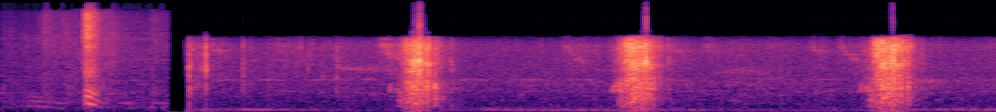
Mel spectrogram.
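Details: Animal sneezing: a short sharp burst, then three forceful, evenly spaced sneezes in a row against quiet room noise.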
